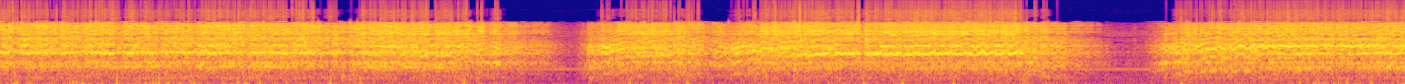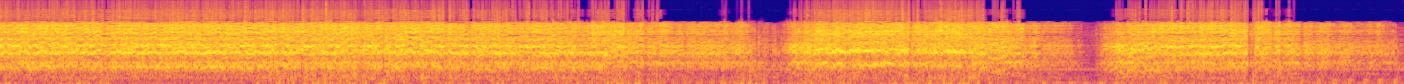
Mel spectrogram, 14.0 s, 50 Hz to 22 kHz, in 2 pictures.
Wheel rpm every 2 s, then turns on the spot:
230, 120, 150, 180, 210, 140, 90.
none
